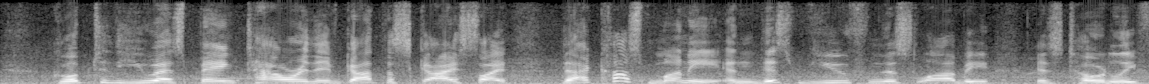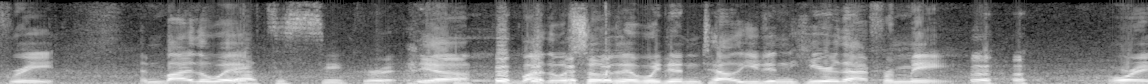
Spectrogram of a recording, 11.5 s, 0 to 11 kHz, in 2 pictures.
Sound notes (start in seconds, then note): 7.8 laughs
